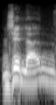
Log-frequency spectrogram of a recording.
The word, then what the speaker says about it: Ceylan: Nuri Bilge Ceylan ou Ceylan, une amie turcophone de la rédaction, vient de me dire qu'on disait Ceylan.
